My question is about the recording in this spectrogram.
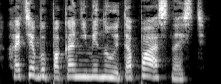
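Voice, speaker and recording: A woman voicing a stern, weary male dragon husband who speaks slowly and firmly. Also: medium pitch, a little mellow, close to an everyday voice. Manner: slow, firm, tired.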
